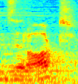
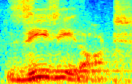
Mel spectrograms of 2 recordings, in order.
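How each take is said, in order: First: The name is said in a shortened form. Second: The name is said in its full form. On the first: This form is used when talking quickly. "people do kind of say Zerot when speaking quickly" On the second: This is the name's actual form. "Z Z Rot is kind of the actual"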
